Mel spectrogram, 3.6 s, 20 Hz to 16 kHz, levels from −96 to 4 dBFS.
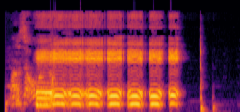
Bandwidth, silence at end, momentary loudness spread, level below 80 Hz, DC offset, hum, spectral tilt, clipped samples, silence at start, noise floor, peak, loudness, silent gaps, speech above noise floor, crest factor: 11.5 kHz; 0.4 s; 20 LU; -48 dBFS; under 0.1%; none; -4 dB/octave; under 0.1%; 0.05 s; -42 dBFS; 0 dBFS; -11 LUFS; none; 31 dB; 12 dB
